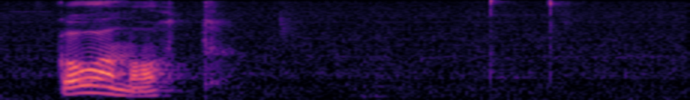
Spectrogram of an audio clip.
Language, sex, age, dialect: Faroese, female, 61+, Suðurstreymoy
